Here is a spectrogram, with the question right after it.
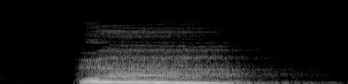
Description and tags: Deep Exhale Echo
Deep Exhale Creature Monster Echo
Exhale, Echo, Monster, Deep, Creature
